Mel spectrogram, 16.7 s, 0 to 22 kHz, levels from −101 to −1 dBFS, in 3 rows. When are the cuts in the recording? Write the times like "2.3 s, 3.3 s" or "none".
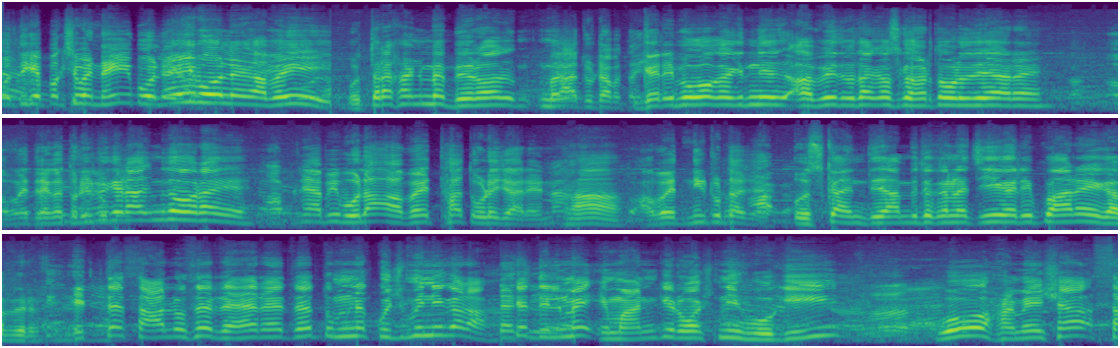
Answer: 1.6 s, 11.5 s, 13.6 s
